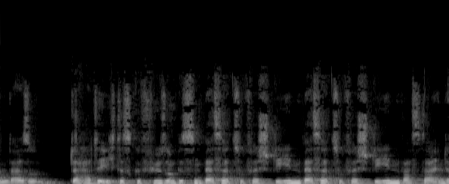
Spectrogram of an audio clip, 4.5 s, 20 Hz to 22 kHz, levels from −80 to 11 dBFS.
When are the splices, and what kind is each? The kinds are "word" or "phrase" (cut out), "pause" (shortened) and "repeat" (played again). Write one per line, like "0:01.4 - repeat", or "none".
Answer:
0:03.0 - repeat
